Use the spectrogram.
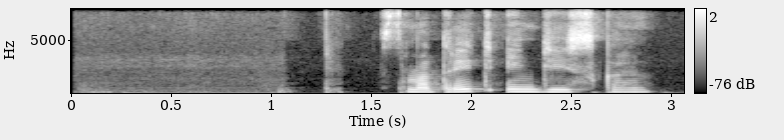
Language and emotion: Russian, neutral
